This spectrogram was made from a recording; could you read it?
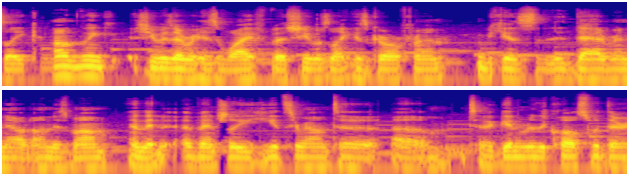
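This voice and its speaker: Low-voiced man rambling casually. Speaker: podcast co-host. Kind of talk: casual comedic chat.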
